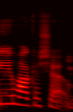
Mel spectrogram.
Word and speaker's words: Yu Yu Hakusho: Yu Yu Haka? How do you say that? – Yu Yu Hakusho.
